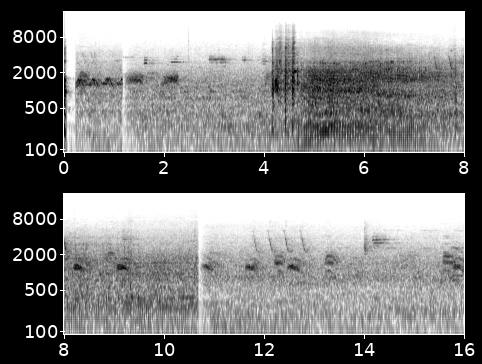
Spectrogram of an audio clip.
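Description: Outdoor ambience with birds chirping. About four seconds in, a louder steady noise like a passing vehicle rises, slowly eases and cuts off suddenly near eleven seconds.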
